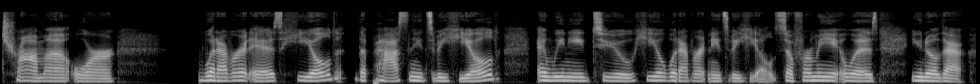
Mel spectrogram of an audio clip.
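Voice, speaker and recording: A woman with a fairly low voice talks through her podcast in an earnest, reflective way, stopping now and then to restart a thought. She sounds slightly stuffy, as if fighting a cold. The recording is close and dry, with no room sound. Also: fairly even intonation, moderate pace, no room sound. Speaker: podcast host. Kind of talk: reflective solo podcast talk.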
